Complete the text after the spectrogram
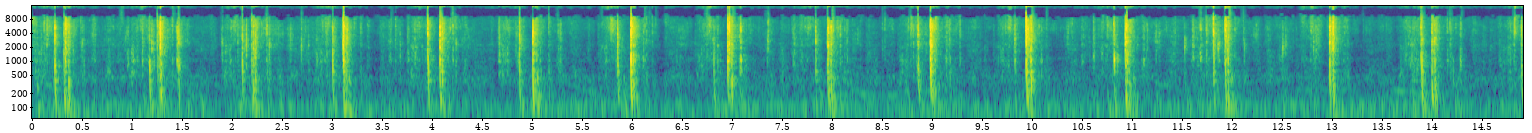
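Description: Playing cards riffle and snap as they are shuffled by hand.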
